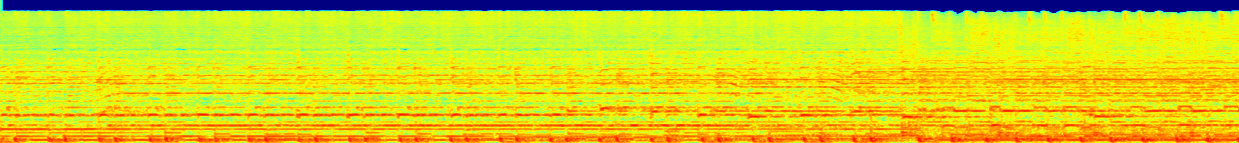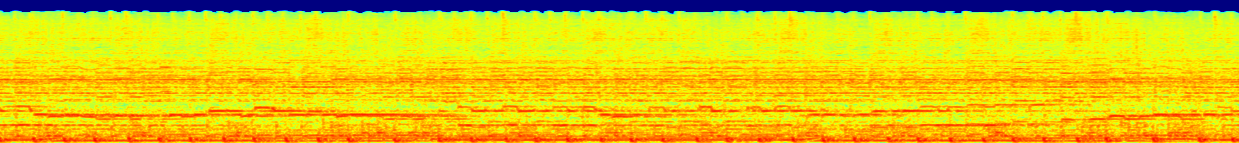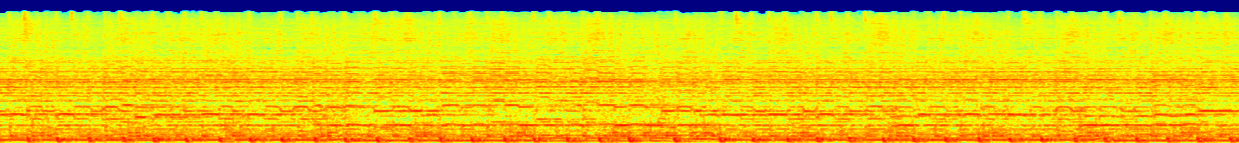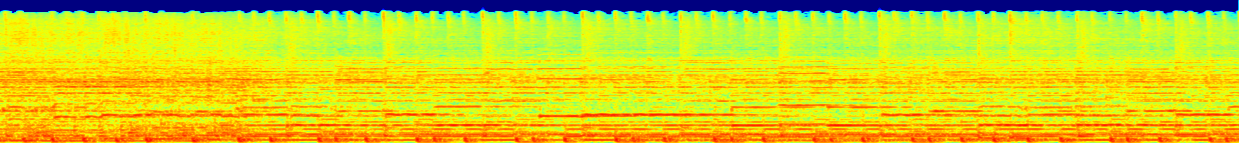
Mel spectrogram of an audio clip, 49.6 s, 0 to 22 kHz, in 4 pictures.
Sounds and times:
Rock and roll: 0.0 - 49.5
Wedding music: 0.0 - 49.5.

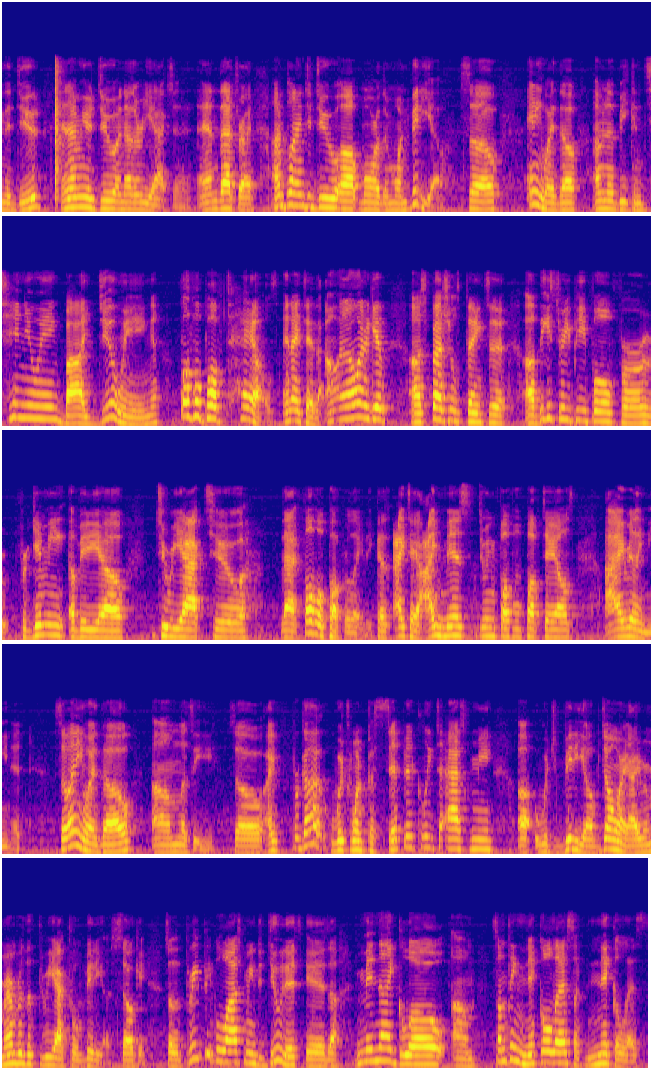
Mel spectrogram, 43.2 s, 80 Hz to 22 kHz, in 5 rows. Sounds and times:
Speech: 0.0 - 43.2.

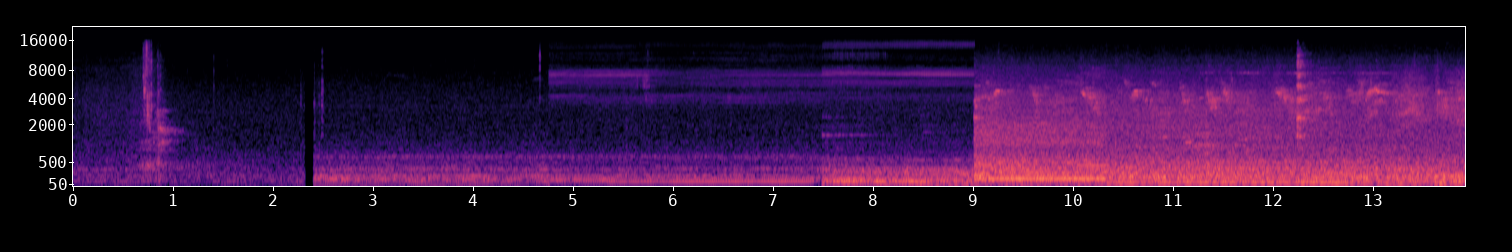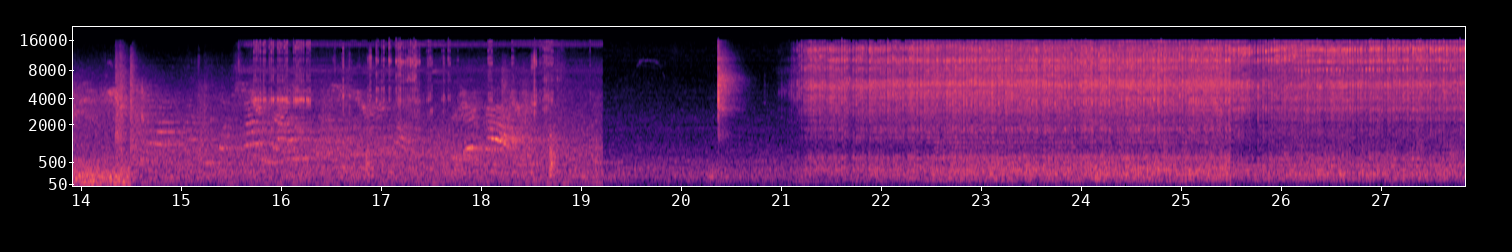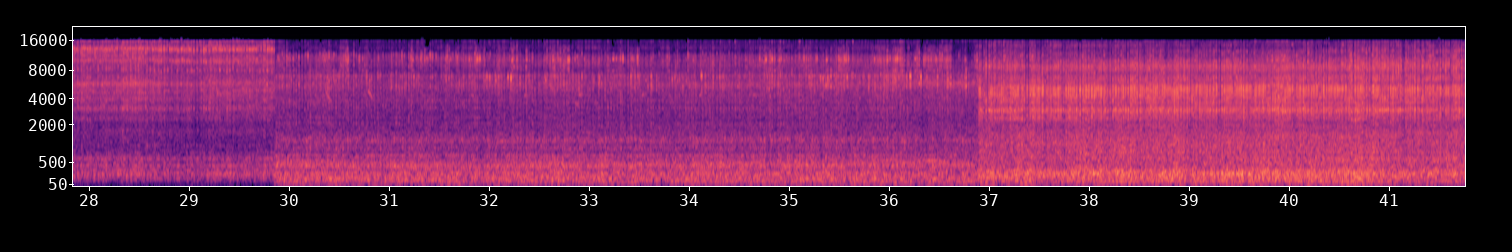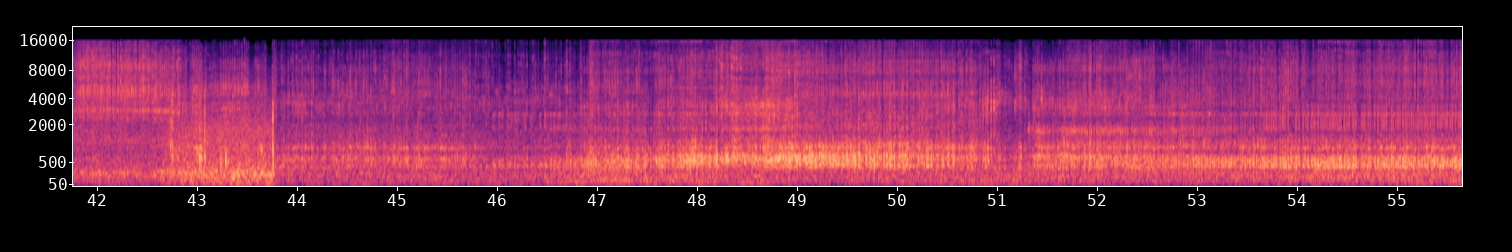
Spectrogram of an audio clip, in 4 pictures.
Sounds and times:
Chirp, tweet: 9.1 - 14.4.

